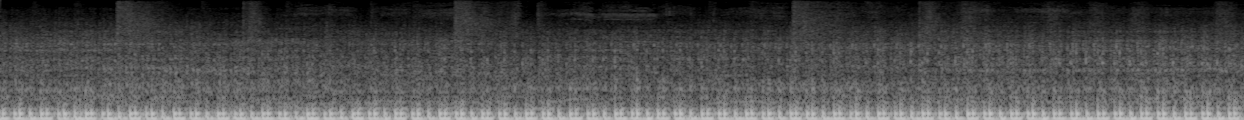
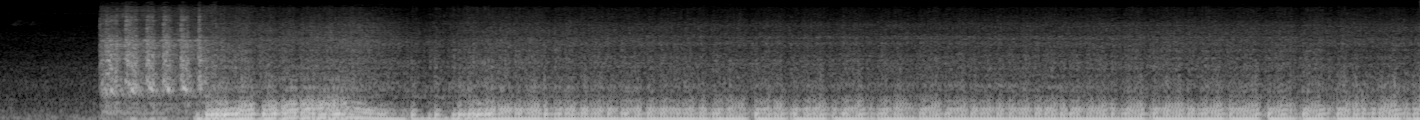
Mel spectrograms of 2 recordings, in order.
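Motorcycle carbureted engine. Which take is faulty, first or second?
second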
